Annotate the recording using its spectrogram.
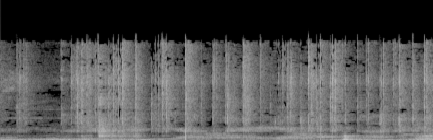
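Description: Hot oil crackling in a small pan on a gas burner, with fast, irregular pops and clicks that grow denser after about a second, over a low steady hum.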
